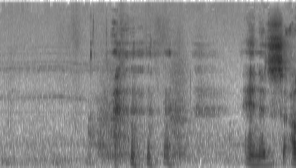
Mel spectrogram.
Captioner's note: chuckles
